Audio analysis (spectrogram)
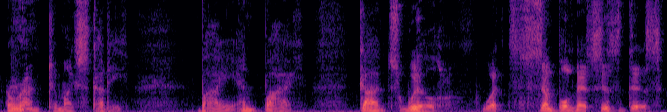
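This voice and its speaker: A man playing a stern, exasperated friar in a Shakespearean tragedy, speaking deliberately with a breathy, dramatic delivery. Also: fairly low pitch, slight background noise. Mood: urgent alarm. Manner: slow, deliberate, dramatic, dropping into hushed breaths. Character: stern, exasperated male friar counselling a youth. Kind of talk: classical stage tragedy in audio.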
